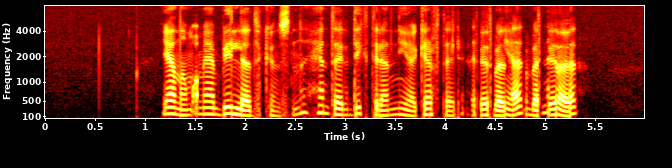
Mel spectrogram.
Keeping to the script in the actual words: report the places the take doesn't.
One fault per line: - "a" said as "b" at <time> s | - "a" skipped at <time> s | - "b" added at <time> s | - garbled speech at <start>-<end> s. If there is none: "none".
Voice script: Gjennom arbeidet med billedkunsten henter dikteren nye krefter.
- "arbeidet" skipped at 1.5 s
- garbled speech at 4.3-5.3 s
